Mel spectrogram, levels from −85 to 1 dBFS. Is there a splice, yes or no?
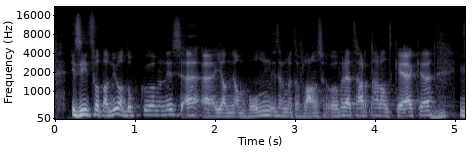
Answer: no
